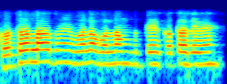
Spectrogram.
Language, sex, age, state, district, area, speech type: Bengali, male, 45-60, West Bengal, Purulia, urban, conversation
